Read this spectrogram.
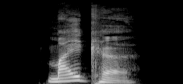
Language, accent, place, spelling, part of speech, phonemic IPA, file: German, Germany, Berlin, Meike, proper noun, /ˈmaɪ̯kə/, De-Meike.ogg
- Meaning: a diminutive of the female given name Maria, from Low German or West Frisian, variant of Maike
